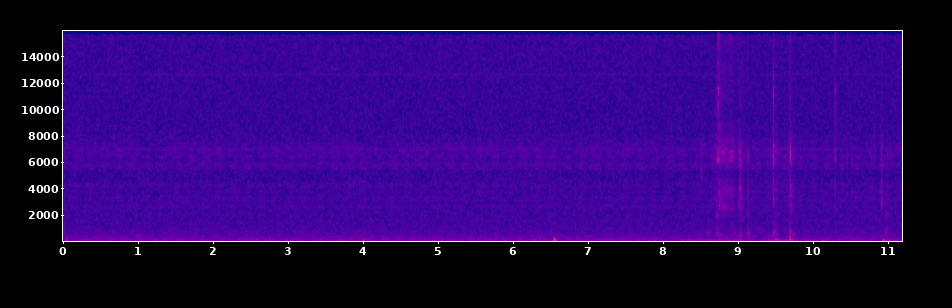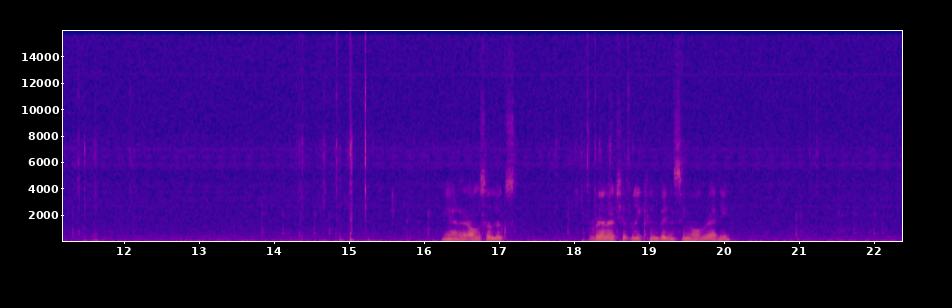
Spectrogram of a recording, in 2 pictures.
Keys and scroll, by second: 9.4 alt+a, 12.7 alt+a, 14.8 alt+a, 18.3 alt+a.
